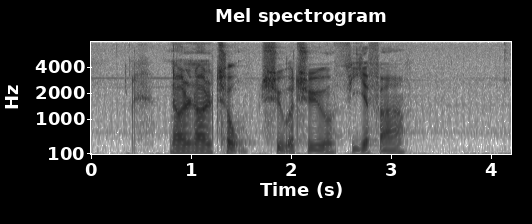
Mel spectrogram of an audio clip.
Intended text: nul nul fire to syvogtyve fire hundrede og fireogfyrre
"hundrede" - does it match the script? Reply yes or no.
no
